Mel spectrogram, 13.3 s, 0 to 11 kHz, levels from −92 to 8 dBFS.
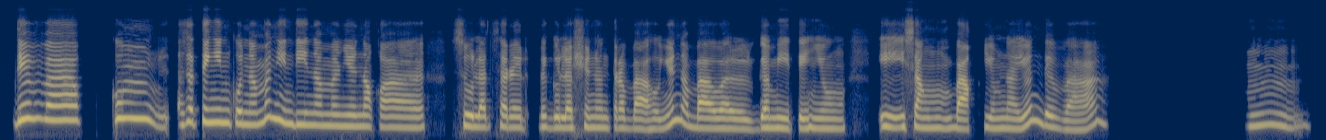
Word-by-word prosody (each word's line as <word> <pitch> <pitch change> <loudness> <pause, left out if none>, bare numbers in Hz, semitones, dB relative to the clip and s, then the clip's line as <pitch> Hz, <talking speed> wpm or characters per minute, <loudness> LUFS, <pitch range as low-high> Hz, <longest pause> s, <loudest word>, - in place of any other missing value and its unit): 'Di 350 +4 +7 0.2
ba 350 0 +6 0.4
kung 385 - +3 0.2
sa 305 +4 +2
tingin 305 -1 +4
ko 280 - +3
naman 285 +10 +1
hindi 270 -6 +2
naman 245 -2 -1
'yun 230 0 0
nakasulat 215 +1 -1
sa 225 -2 0
re 210 -1 -2 0.2
regulasyon 210 0 0
ng 205 - -4
trabaho 190 -3 -1
niyo 250 - -1
na 330 -7 -1
bawal 190 -3 +2
gamitin 200 -1 0
'yung 190 0 -3 0.4
iisang 205 -3 -1
vacuum 195 +2 +1
na 190 -1 -3
'yun, 310 +9 -1
'di 225 -3 +1
ba? 175 - -4 1.4
Hmm. 240 -1 -7
220 Hz, 125 wpm, -22 LUFS, 200-265 Hz, 1.4 s, Di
